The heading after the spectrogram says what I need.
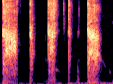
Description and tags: A voice sound effect useful for smaller, mostly evil, creatures in all kind of games.
arcade, creature, fantasy, game, gamedev, gamedeveloping, games, gaming, goblin, imp, indiedev, indiegamedev, kobold, minion, RPG, sfx, small-creature, Speak, Talk, videogame, videogames, vocal, voice, Voices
